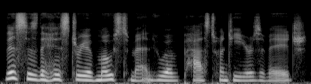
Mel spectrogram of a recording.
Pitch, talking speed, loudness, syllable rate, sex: 195 Hz, 270 wpm, -20 LUFS, 6.4 syllables/s, female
